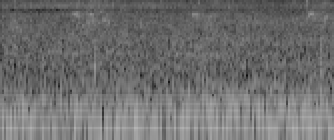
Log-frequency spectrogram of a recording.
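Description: Steady low outdoor rumble with a light hiss above it, without distinct events: the ambient background of an open city square.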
